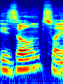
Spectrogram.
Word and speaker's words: Isonzo: Yeah, it is pronounced Isonzo in Italian or Socia in Slovene.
